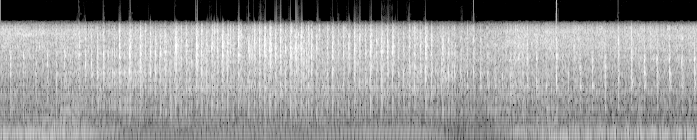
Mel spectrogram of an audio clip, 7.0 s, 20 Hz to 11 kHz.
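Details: Nissan KA24E engine idling with a deep, steady knock about four times a second under the running note; worn rod bearing, rod knock.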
